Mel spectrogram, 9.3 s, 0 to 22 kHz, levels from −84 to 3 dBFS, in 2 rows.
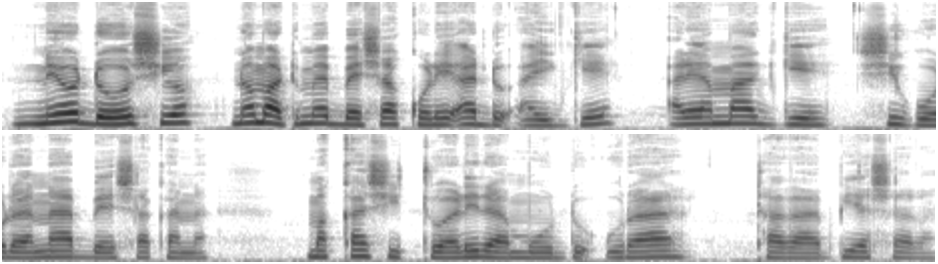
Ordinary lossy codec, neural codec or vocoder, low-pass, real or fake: none; none; none; real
